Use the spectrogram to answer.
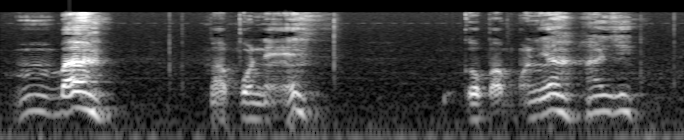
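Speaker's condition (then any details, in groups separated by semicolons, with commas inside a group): Cerebral palsy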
